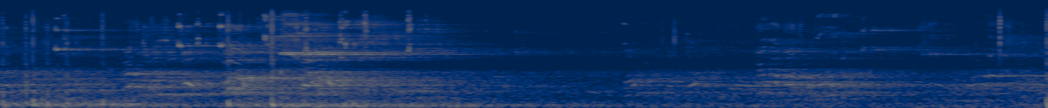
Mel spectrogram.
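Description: Sounds echo in a large indoor hall.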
